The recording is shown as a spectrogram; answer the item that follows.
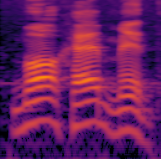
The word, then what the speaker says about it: Mohammed: When noun is there, you have to stress the first syllable. My name is Mohammed. Mo, that should be stressed. Mo, ha, less stressed. Med, still less stressed, right?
